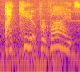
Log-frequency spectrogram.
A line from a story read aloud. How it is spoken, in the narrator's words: gasped Footstool, in disbelief of what had just happened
